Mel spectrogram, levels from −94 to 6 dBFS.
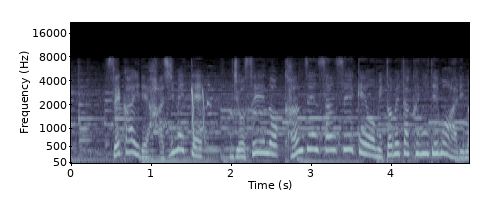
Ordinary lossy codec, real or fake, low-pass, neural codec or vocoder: none; real; none; none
